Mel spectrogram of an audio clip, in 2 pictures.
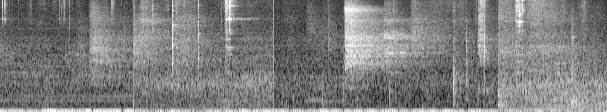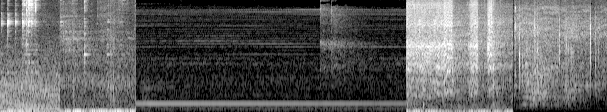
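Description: Small metal parts and hand tools clicking and clinking during hand assembly of an aluminium diesel cylinder head, with valve guide seals and valve springs going in. The sound comes in several short segments, with a much quieter stretch holding a steady hum in the middle.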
